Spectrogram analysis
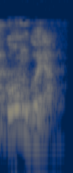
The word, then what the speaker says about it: Gongora: Como que pronuncia seu sobrenome? Gôngora.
